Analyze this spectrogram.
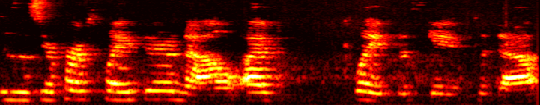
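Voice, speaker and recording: A woman mumbles at a fairly slow pace. Her pitch is fairly high and her intonation fairly even. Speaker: video game streamer. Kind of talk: casual gaming stream commentary. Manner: mumbling.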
